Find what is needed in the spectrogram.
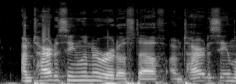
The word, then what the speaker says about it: Naruto: It's pronounced Naruto.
